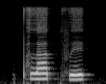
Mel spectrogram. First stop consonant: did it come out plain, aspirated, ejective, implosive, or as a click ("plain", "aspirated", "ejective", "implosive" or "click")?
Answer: aspirated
